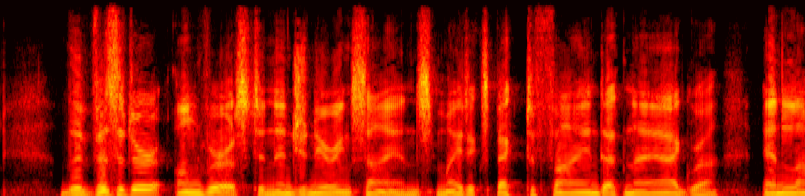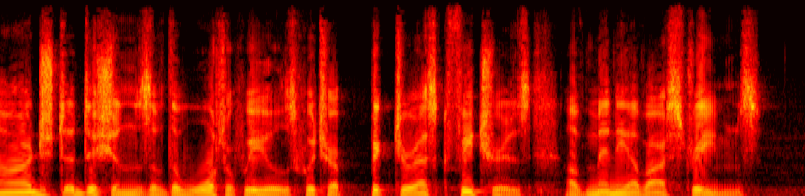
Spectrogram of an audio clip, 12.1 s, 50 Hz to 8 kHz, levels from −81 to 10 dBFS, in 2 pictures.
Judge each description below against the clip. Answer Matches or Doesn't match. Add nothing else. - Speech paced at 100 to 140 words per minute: Matches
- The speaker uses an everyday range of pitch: Doesn't match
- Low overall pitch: Matches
